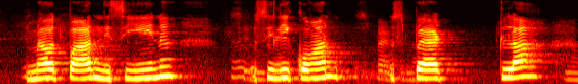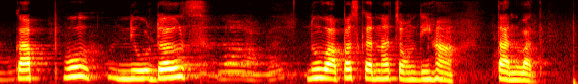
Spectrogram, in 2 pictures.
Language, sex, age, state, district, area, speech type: Punjabi, female, 60+, Punjab, Ludhiana, rural, read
